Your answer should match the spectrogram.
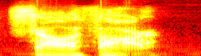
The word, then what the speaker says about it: Salazar: So, by the way, you mentioned that Javier Bardem plays Salazar in that movie. – Or as he pronounces it in proper Spanish, Salazar.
